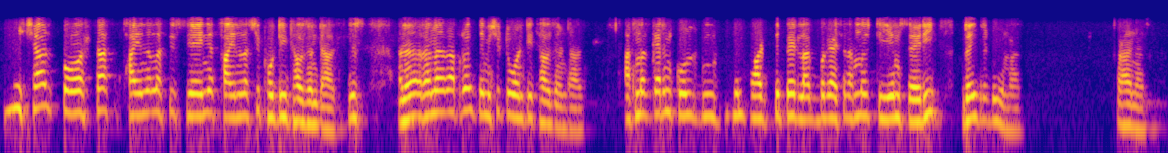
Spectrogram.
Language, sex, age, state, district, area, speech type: Kashmiri, male, 18-30, Jammu and Kashmir, Kulgam, urban, conversation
